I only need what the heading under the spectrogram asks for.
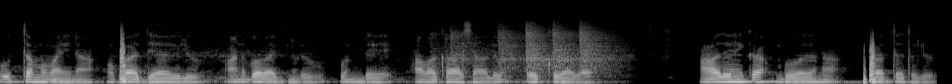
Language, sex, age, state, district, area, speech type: Telugu, male, 18-30, Telangana, Kamareddy, urban, spontaneous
